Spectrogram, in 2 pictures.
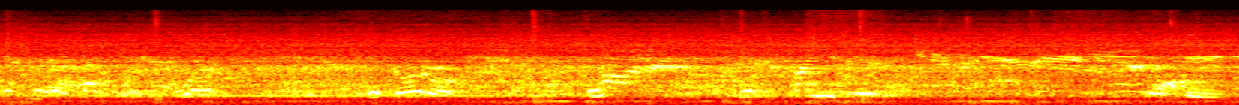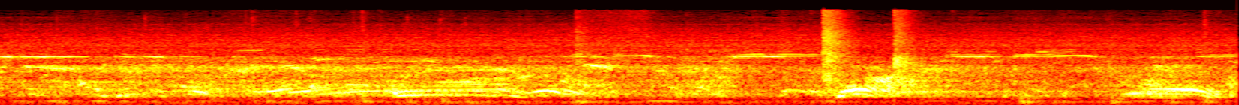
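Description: A voice talks through a CB radio loudspeaker, thin and faint, with hiss behind it.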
